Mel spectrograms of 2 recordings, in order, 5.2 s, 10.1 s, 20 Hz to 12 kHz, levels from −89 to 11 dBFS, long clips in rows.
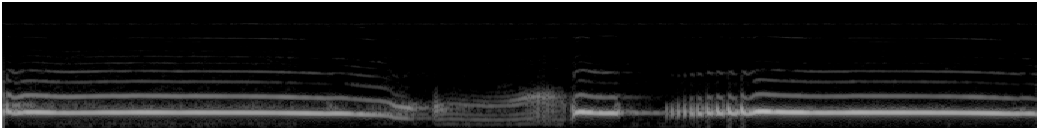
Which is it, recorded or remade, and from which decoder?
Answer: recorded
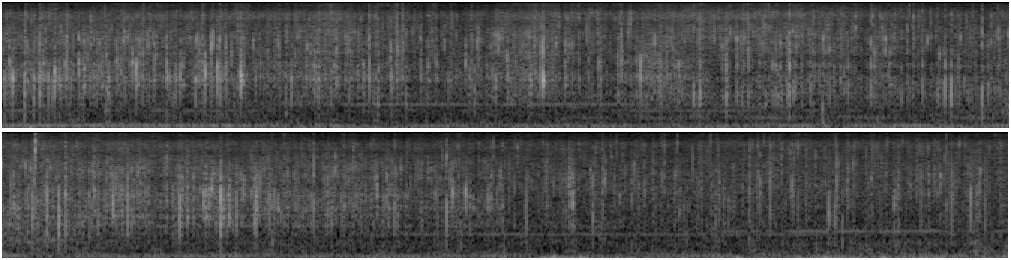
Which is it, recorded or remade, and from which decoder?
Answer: remade, vocoder, BigVGAN v2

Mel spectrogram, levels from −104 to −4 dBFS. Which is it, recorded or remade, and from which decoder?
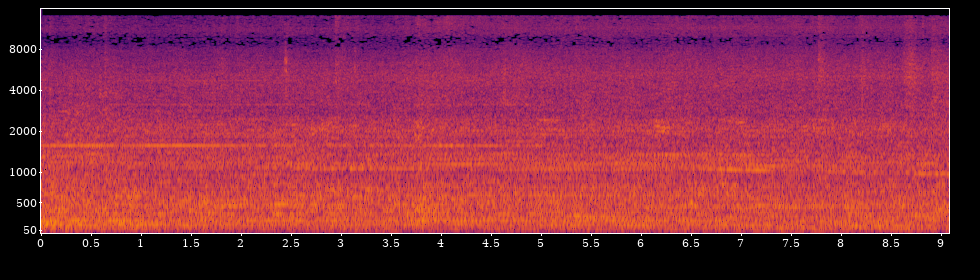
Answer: recorded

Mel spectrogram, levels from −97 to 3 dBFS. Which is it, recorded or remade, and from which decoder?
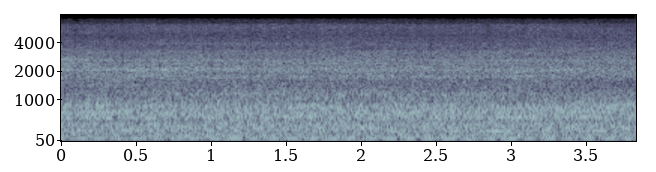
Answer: remade, vocoder, BigVGAN v2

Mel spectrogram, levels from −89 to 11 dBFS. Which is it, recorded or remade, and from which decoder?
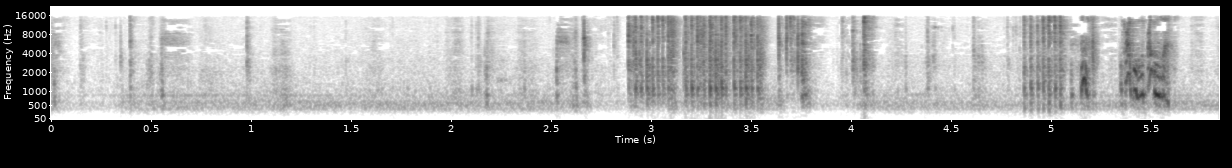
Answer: recorded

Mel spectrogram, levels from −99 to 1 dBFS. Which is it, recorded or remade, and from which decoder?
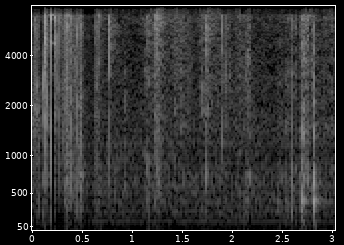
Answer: remade, vocoder, BigVGAN v2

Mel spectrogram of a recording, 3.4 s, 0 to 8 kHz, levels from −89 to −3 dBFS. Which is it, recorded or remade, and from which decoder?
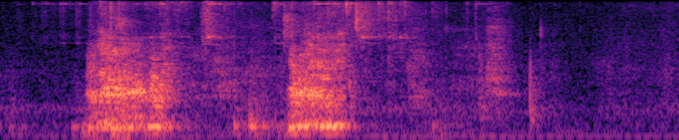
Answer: recorded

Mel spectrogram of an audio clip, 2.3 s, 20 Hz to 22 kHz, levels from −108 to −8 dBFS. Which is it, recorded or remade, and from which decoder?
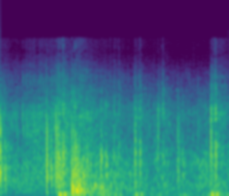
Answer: recorded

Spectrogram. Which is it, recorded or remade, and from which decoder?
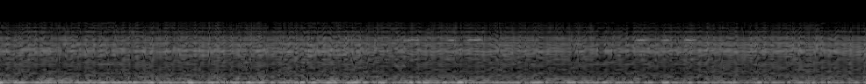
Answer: remade, vocoder, BigVGAN v2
